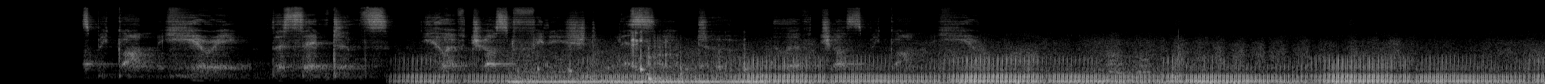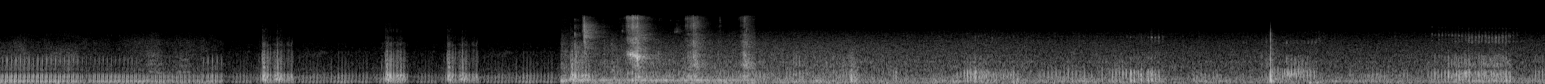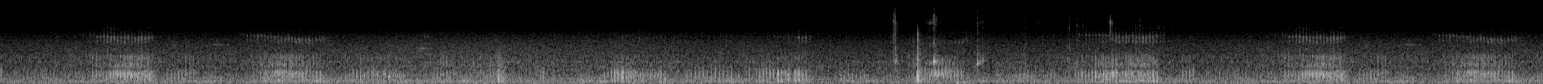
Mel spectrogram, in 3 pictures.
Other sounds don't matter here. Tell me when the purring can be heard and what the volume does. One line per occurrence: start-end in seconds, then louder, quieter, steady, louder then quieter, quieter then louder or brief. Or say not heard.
3.9-46.3 steady.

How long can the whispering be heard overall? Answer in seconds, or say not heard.
9 s.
